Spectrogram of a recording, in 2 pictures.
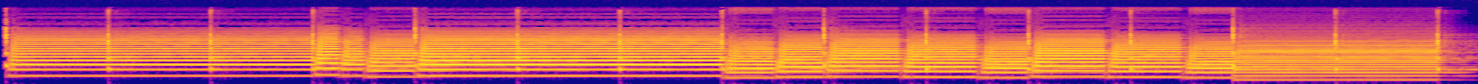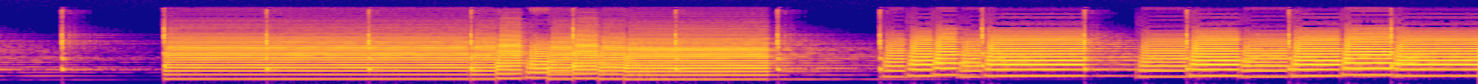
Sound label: euphonium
